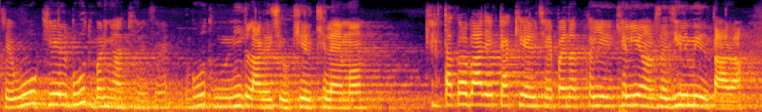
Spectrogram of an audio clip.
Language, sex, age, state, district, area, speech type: Maithili, female, 18-30, Bihar, Supaul, rural, spontaneous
